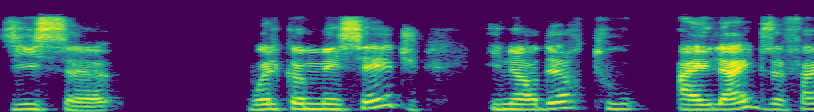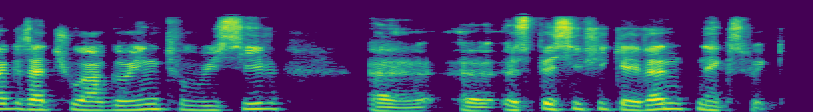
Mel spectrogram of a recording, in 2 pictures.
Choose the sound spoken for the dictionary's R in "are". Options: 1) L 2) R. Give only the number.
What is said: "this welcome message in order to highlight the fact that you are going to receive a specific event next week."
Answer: 2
